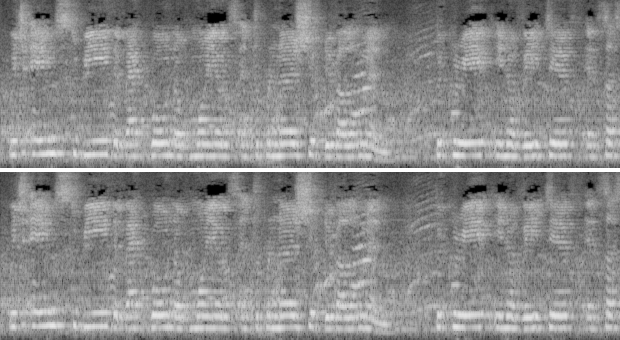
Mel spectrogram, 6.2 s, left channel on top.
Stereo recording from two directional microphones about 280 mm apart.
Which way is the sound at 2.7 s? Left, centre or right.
Centre.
